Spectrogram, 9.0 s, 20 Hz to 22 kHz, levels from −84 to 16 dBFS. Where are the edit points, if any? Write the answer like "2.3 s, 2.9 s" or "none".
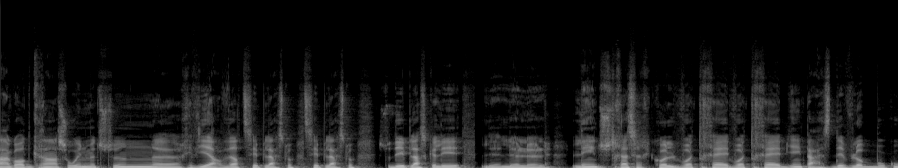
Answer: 3.0 s, 4.7 s, 7.3 s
